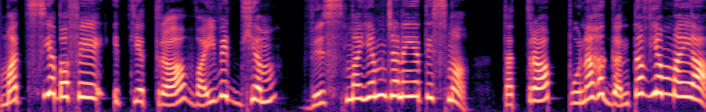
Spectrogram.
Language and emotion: Sanskrit, surprised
